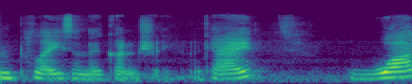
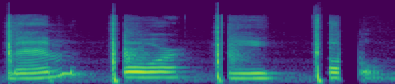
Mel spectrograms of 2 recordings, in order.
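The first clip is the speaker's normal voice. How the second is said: Mem or E O chanted loud and slow, one clap each; clapped syllables; 2 semitones higher, 9 dB louder, much slower than usual. Shown as a demonstration. Teacher clapping memorial with the class, loud. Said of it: "Get your hands ready".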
